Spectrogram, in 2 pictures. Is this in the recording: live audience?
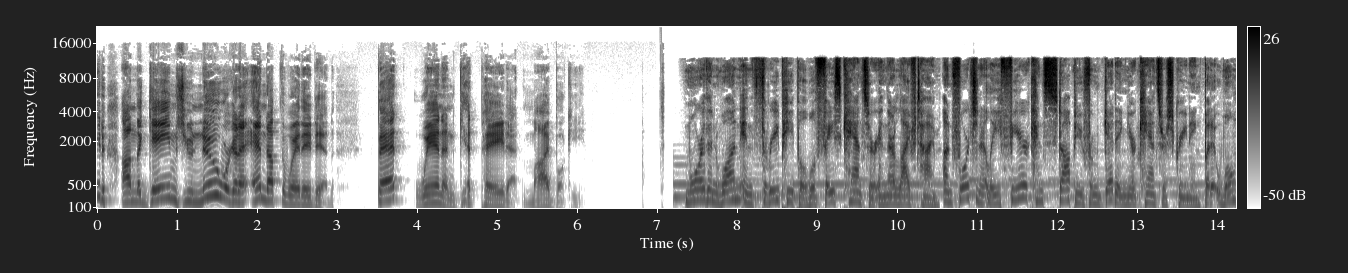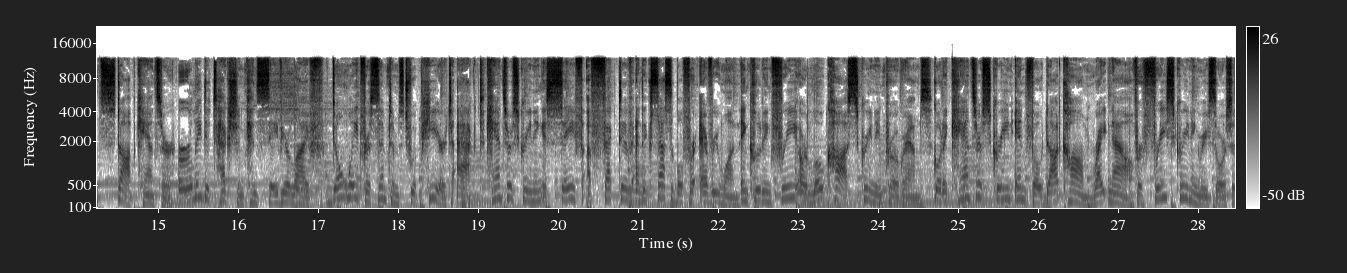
no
